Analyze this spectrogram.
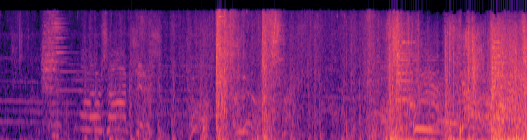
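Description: Men grunt and cry out in combat.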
